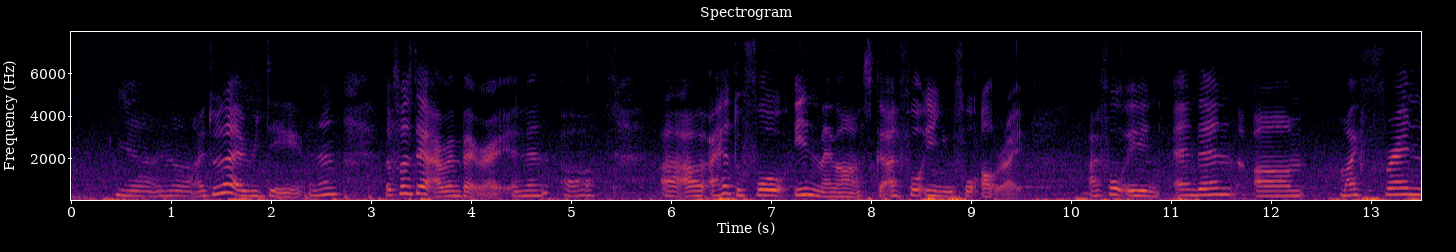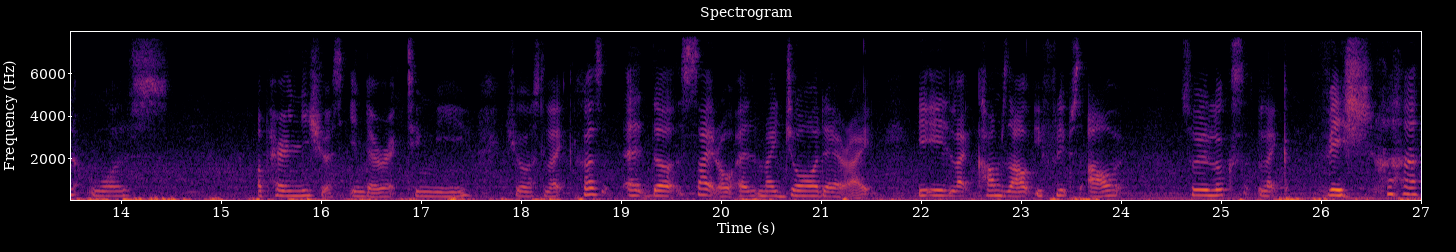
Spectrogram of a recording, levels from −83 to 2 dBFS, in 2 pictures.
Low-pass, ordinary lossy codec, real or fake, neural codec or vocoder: none; none; real; none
